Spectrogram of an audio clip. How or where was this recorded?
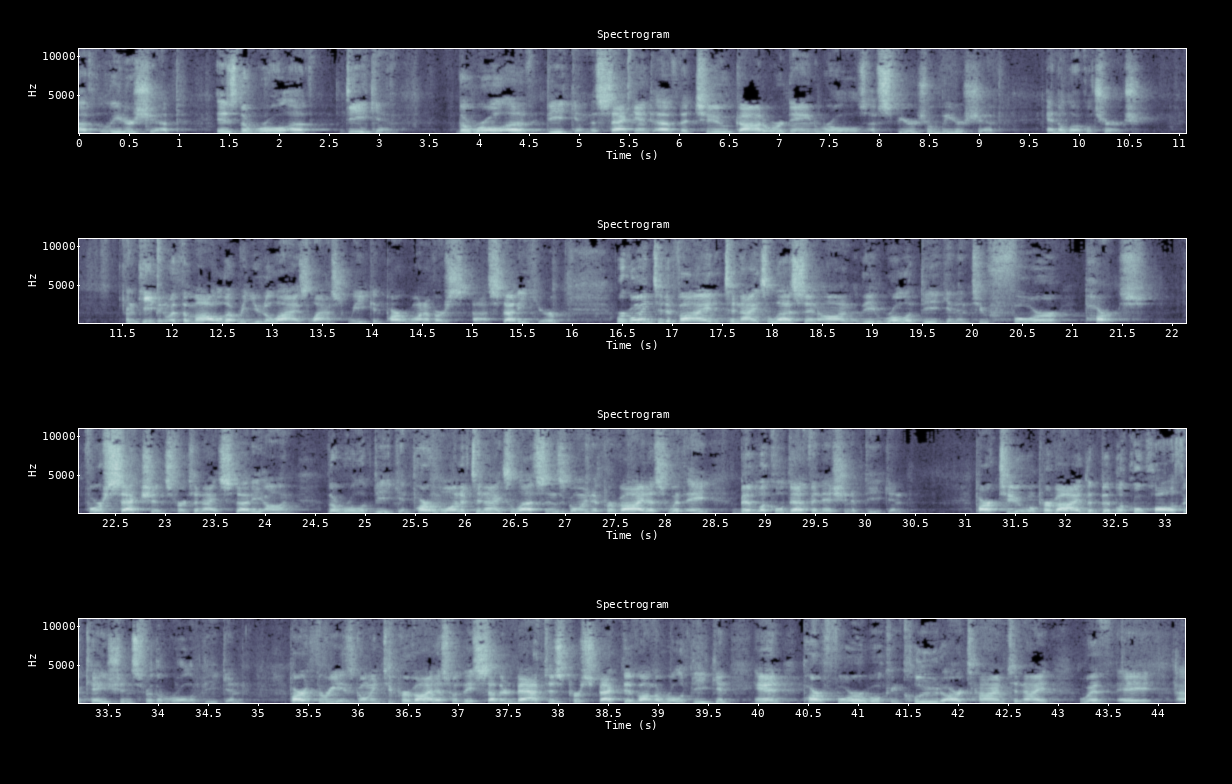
large echoing room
